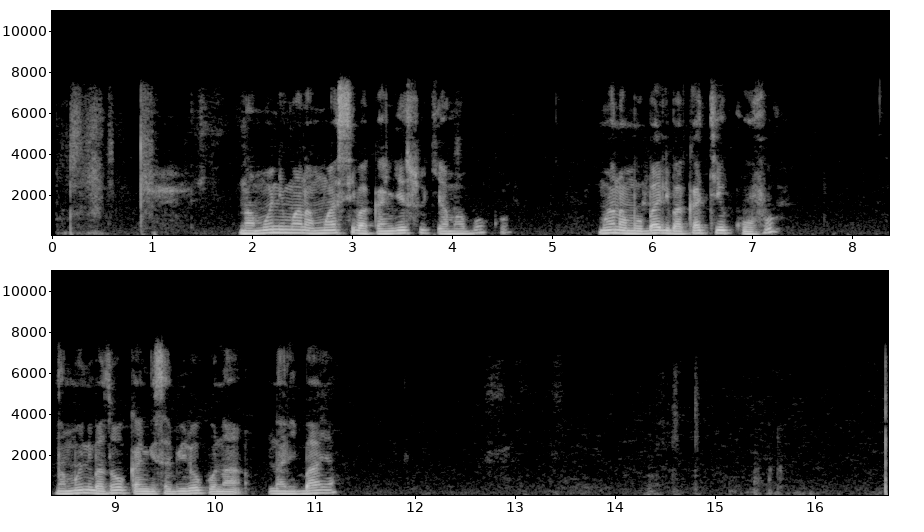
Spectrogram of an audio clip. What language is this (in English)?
Lingala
